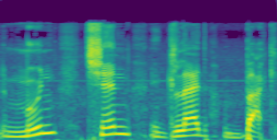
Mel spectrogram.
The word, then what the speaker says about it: Mönchengladbach: Captain is letting me know that you pronounce it Mönchengladbach.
